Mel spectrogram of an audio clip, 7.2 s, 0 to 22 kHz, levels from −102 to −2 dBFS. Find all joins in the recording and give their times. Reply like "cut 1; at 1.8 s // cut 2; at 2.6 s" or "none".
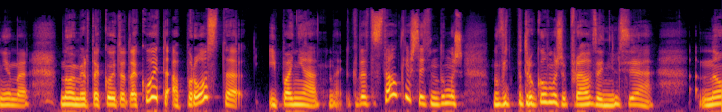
none

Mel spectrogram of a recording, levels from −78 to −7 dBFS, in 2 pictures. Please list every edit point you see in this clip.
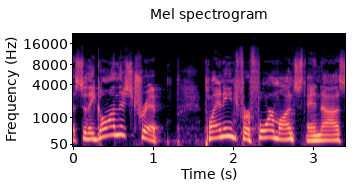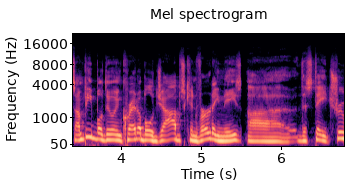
cut 1; at 2.9 s // cut 2; at 5.5 s

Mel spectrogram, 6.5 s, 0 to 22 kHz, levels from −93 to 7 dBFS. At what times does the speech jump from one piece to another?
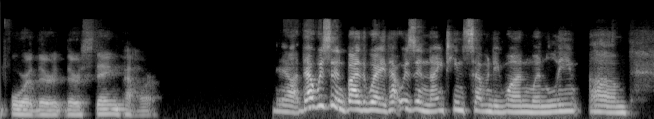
none

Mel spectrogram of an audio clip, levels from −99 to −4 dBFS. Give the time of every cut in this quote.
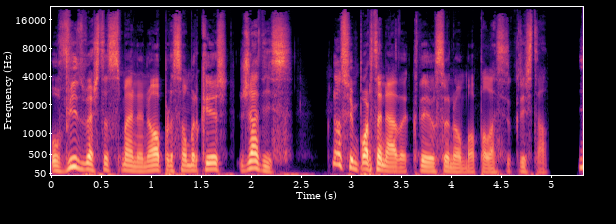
cut 1; at 1.8 s

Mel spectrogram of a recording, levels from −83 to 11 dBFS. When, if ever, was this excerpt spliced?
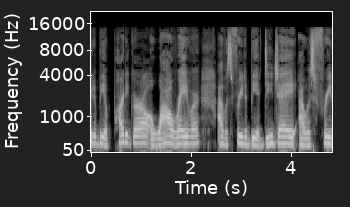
none

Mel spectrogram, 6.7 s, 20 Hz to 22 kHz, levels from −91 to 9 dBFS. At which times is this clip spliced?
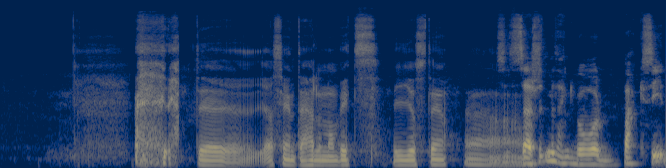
cut 1; at 1.8 s

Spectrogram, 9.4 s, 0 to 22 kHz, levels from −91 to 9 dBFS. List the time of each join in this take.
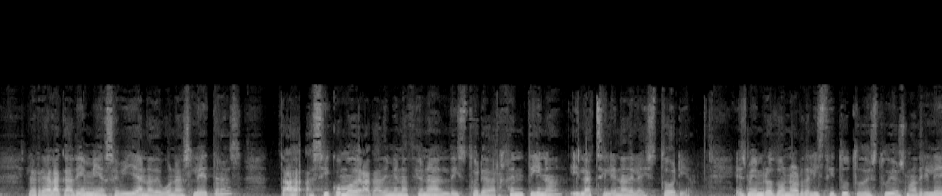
none

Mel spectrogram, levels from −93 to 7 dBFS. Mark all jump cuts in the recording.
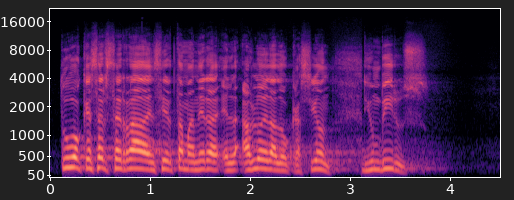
cut 1; at 3.1 s

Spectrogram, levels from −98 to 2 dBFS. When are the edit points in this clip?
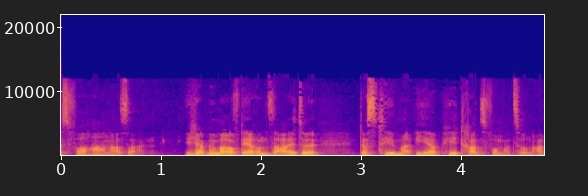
cut 1; at 1.2 s

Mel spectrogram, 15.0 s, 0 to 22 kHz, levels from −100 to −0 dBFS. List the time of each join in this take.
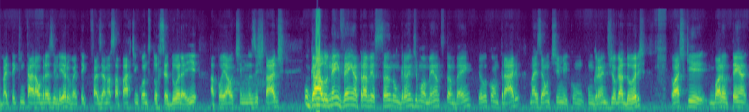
cut 1; at 6.0 s // cut 2; at 13.3 s

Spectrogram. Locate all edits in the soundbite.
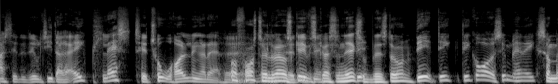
cut 1; at 2.2 s

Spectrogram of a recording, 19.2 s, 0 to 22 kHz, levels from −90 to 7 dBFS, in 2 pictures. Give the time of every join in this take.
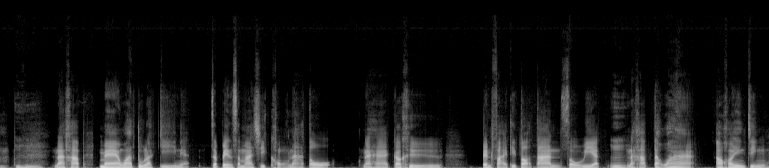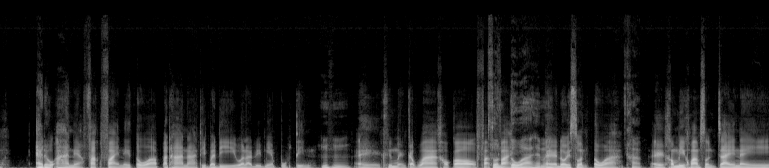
none

